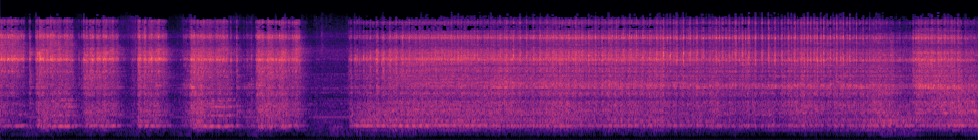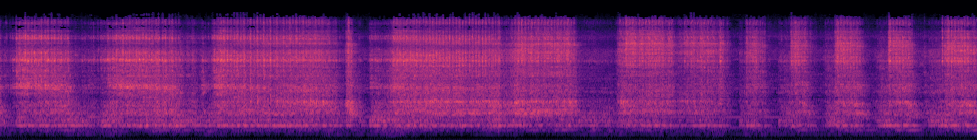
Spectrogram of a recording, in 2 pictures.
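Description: Turning tool cutting into the end grain of a spinning wood blank on a Oneway lathe, a steady scraping hiss over a low hum. It comes in short passes for the first few seconds, runs unbroken for several seconds, then breaks into short passes again for the rest.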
